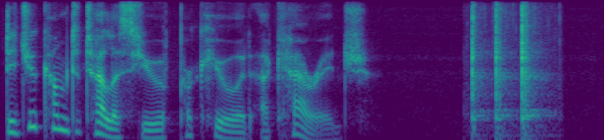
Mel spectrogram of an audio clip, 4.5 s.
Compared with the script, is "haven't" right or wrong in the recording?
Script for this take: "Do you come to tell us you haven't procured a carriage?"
wrong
